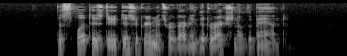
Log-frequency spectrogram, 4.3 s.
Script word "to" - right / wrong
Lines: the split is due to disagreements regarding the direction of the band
wrong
